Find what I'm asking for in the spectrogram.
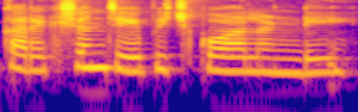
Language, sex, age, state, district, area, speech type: Telugu, female, 18-30, Andhra Pradesh, Krishna, urban, spontaneous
